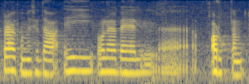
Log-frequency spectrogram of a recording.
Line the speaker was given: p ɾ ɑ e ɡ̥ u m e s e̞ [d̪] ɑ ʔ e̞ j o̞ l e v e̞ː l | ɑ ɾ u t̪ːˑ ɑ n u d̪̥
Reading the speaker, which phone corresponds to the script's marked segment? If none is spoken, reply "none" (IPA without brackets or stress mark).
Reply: d̪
